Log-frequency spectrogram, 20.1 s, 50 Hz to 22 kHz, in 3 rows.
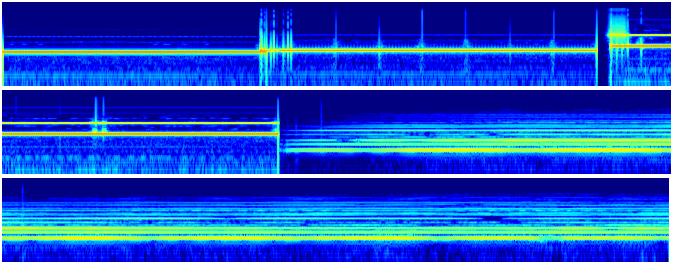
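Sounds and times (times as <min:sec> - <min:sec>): electronic sine-wave tones: 0:00.0 - 0:09.5
click: 0:07.6 - 0:07.8.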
